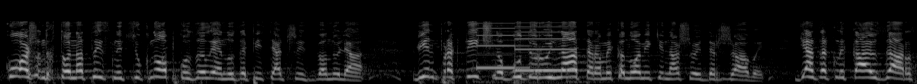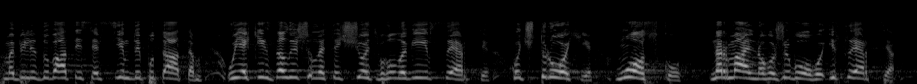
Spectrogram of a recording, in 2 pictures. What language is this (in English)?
Ukrainian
